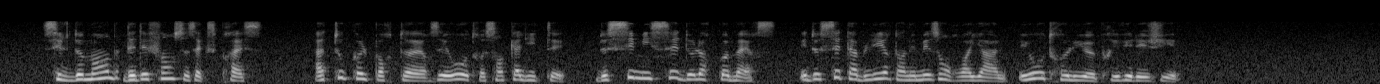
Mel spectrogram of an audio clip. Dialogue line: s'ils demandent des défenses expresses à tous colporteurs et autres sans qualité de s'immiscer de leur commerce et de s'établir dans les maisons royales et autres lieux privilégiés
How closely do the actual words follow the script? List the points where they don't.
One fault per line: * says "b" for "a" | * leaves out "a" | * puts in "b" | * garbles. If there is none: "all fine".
all fine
